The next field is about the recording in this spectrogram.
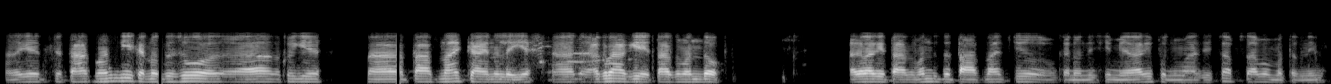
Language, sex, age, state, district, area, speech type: Manipuri, male, 60+, Manipur, Kangpokpi, urban, conversation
